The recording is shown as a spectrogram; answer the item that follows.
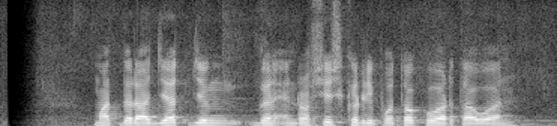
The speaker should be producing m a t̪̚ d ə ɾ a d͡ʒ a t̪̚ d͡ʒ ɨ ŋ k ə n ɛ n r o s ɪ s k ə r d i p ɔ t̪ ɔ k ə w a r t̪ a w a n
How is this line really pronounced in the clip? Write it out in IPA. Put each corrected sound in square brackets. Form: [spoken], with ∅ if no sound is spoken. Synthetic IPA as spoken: m a t̪̚ d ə ɾ a d͡ʒ a t̪̚ d͡ʒ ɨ ŋ [ɡ] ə n ɛ n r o s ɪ s k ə r d i p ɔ t̪ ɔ k ə w a r t̪ a w a n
